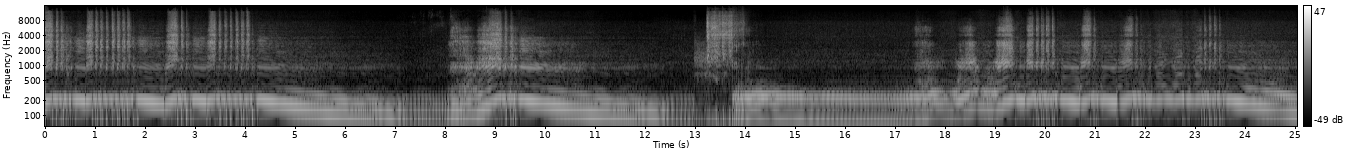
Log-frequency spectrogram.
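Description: A car engine revs up and down loudly through its exhaust, close by.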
